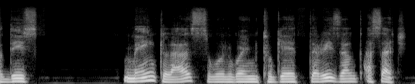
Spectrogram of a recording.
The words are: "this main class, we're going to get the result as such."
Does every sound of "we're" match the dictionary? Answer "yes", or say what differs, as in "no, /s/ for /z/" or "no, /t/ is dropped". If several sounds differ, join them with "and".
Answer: no, /l/ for /ɹ/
